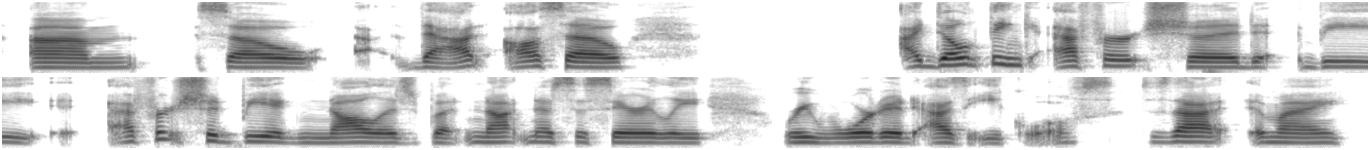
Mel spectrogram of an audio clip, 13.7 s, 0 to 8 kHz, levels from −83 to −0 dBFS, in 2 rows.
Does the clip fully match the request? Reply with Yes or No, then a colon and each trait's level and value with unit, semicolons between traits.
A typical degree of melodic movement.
No: narrow, 2.2 semitones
